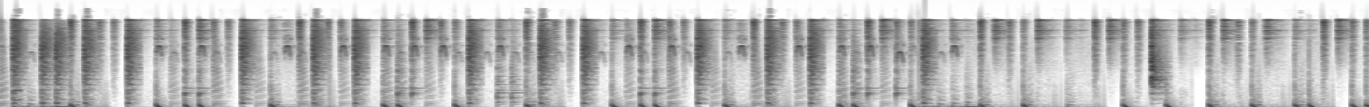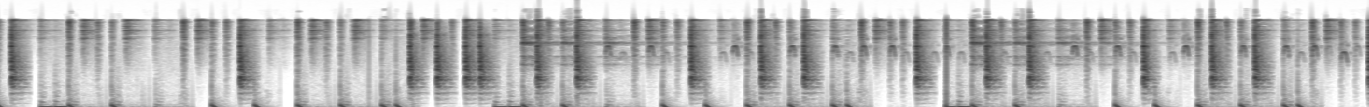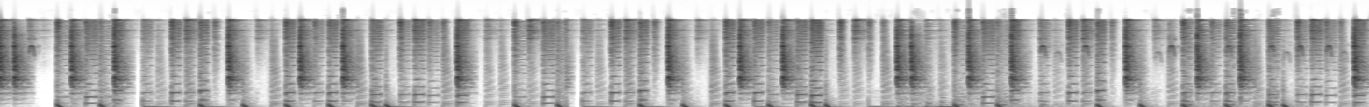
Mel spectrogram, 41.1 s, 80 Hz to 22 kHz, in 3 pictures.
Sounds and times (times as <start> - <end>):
Drum machine: 0.0 - 41.0
Sampler: 23.4 - 26.9, 28.0 - 35.8, 36.4 - 41.0.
